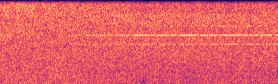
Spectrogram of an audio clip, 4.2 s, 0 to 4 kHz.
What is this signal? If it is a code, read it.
PSK31, about 31.25 baud.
